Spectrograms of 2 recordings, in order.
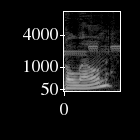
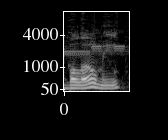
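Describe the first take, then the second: First: It is said as one name, Belome. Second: It sounds like the words below me. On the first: "I've always pronounced it Belome" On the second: "it also reads as below me"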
